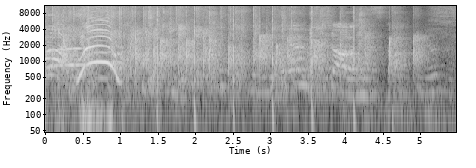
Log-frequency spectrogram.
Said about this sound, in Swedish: En applåd.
